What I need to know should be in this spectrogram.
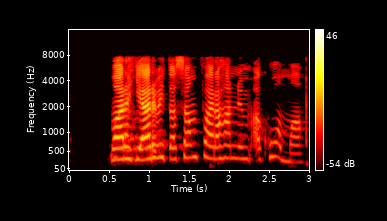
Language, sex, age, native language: Icelandic, male, 12, Icelandic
